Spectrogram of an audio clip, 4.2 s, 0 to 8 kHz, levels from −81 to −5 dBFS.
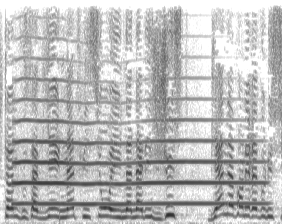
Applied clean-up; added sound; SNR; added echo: none; Trumpet; -1 dB; none.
